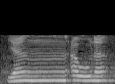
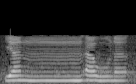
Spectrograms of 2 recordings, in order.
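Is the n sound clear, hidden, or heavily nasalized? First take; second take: hidden; nasalized. First: The n is blurred and barely articulated. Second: The n carries a long, heavy nasal hum. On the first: "atau dibaca samar seperti ikhfa" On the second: "Maka jangan dibaca yan auna"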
